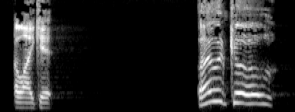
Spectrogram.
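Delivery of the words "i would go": words spoken through a yawn, pitched up. Picking a player after a long day at work, the speaker trails off: yawning while talking. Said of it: "Sorry, I'm yawning".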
